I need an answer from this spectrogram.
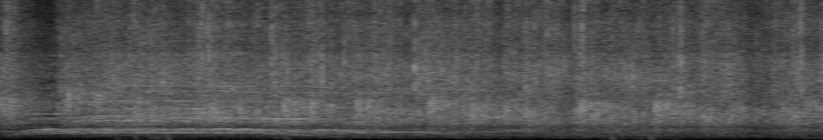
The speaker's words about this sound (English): So let's keep the applause flowing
